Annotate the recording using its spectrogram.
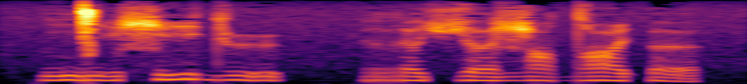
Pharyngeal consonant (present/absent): absent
